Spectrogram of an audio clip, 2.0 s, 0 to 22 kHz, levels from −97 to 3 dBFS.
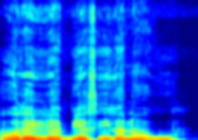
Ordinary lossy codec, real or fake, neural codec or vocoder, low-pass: none; real; none; none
